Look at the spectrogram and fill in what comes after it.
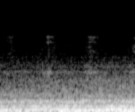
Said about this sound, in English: It's a classic case of Los Angeles traffic that's taking place right now.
